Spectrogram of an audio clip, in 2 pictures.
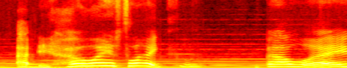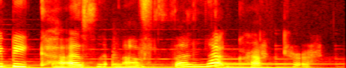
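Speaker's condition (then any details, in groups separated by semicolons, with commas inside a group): Friedreich's ataxia; weakness on both sides; onset 18 months old, progressing, worsening stability, more dependent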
